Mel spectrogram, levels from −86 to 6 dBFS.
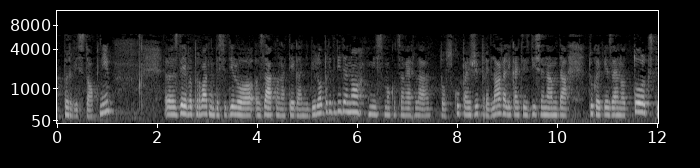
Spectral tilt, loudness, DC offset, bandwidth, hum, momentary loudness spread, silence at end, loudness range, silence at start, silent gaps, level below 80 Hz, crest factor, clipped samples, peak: -7.5 dB/octave; -30 LUFS; under 0.1%; 6.6 kHz; none; 14 LU; 0 s; 4 LU; 0 s; none; -64 dBFS; 18 dB; under 0.1%; -10 dBFS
